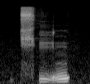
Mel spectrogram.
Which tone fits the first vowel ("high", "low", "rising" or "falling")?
low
